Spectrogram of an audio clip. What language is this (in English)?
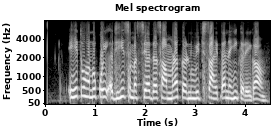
Punjabi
